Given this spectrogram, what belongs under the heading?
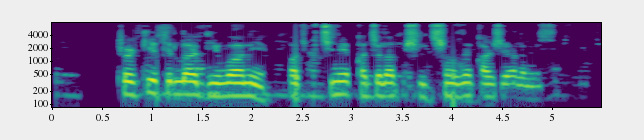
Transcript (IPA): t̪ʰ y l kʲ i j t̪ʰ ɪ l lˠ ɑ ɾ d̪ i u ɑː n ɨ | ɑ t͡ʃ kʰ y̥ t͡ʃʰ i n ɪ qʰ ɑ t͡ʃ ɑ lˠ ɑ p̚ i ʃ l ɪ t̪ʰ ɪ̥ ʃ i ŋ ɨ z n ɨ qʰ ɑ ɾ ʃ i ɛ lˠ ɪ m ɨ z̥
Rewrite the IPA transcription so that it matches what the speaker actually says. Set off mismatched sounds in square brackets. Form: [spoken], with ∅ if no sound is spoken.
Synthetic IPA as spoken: t̪ʰ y [ɾ] kʲ i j t̪ʰ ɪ l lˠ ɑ ɾ d̪ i [w] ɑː n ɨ | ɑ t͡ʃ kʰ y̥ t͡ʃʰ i n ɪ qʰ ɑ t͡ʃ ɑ lˠ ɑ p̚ i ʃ l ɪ t̪ʰ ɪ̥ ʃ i ŋ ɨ z n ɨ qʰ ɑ ɾ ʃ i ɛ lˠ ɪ m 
